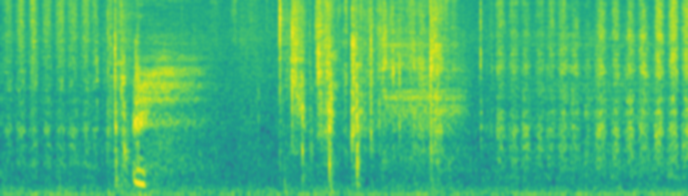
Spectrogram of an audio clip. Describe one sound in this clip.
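Paper rustles and slides up close.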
